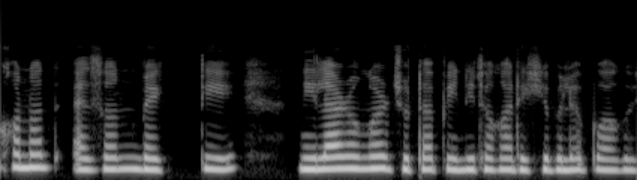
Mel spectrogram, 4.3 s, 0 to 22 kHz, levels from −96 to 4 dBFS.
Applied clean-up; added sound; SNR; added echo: none; none; none; none.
